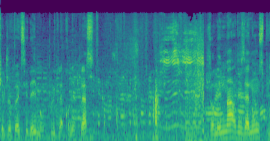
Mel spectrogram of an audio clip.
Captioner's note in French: bruit d'explosion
